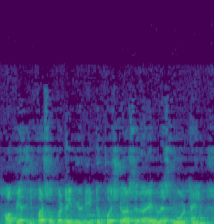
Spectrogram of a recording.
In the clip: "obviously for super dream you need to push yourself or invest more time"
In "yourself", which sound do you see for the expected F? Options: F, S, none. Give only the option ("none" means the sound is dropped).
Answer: none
